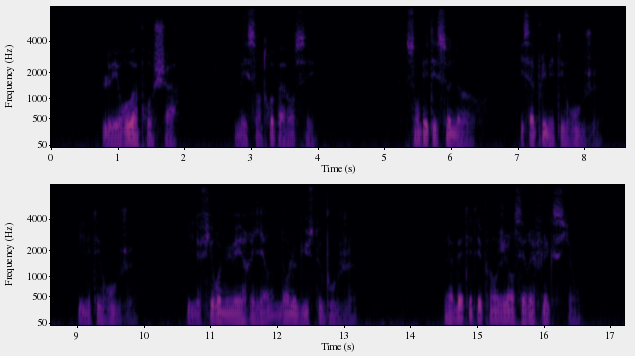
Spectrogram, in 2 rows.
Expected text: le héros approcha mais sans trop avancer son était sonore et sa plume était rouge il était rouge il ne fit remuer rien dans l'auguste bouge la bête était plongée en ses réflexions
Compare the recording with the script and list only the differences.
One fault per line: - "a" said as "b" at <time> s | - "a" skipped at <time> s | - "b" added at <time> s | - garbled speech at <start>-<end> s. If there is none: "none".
none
